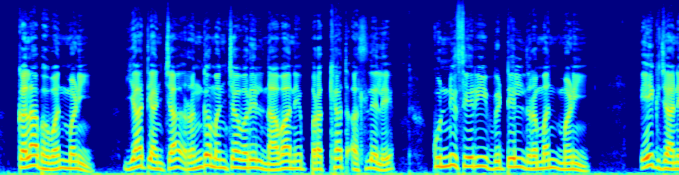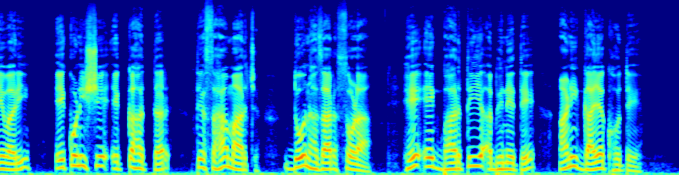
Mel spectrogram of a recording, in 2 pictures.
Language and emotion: Marathi, neutral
